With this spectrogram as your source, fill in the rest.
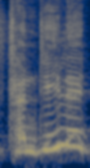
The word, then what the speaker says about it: Thandile: My new guest is Thandile Chinyavanhu. Have I pronounced it correctly? Yes, you have. Thandile, very welcome.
